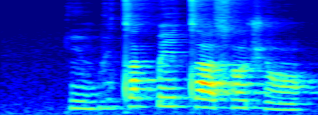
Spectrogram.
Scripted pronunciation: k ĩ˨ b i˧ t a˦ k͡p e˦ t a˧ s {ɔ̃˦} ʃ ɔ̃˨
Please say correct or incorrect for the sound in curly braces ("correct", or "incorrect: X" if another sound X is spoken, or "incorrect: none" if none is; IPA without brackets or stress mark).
incorrect: ɔ̃˧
